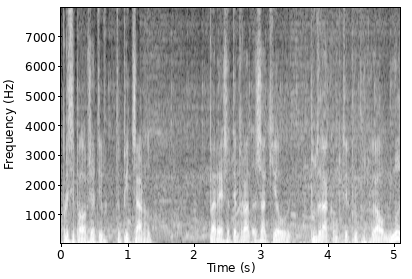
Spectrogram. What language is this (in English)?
Portuguese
